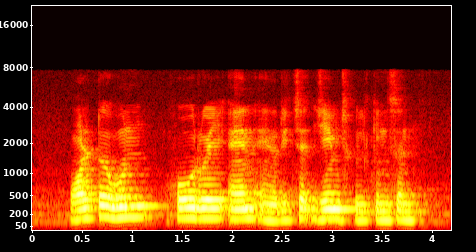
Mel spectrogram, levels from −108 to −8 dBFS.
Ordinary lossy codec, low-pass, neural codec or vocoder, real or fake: none; none; none; real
